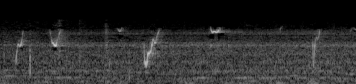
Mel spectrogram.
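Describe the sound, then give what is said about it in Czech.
A rat pup squeaks to communicate with its mother in several brief, thin, high-pitched chirps, scattered irregularly over a faint hiss, with no voices. “Tohle je potkaní mládě, píská, aby se domluvilo s matkou”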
